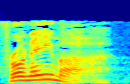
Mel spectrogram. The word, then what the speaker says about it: phronema: This is one of Paul's words, nobody else uses this except the Apostle Paul, phronema. P-H-R-O-N, long E-M-A, phronema.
